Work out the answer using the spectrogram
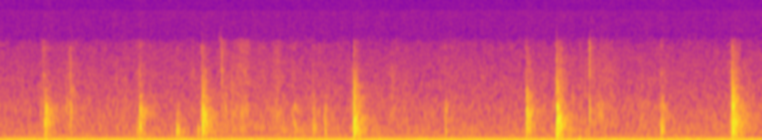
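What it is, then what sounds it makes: Gym chalk block being crushed. Fingertips press into a small, fluted, white gym chalk block of magnesium carbonate, solid and dry, standing on a granite counter, breaking it apart. The chalk scratches and crumbles in quiet, irregular soft cracks and gritty crunches, each fading quickly over a low, steady background hush.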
